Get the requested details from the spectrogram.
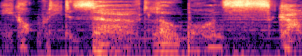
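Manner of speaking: slow, ghostly whisper right at the ear. Voicing a spirit heard at the edge of hearing: spirit whispering in ear. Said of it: "almost like someone leaning over your shoulder and whispering in your ear".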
